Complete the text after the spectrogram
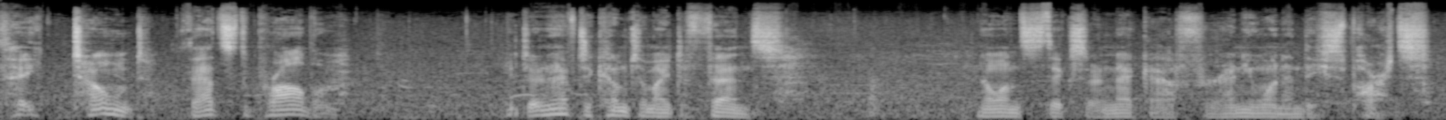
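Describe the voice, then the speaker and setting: An actor playing a frightened, timid apothecary in a video game, who stammers nervously. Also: male voice, low voice, animated, normal speed, background noise. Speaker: apothecary shopkeeper.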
